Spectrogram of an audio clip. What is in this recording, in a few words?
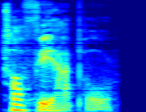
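"toffee apple", British English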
